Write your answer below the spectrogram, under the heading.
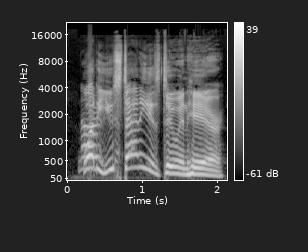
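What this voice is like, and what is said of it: Bad American cartoon character voice. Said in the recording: “Sonic the Hedgehog ... American accent ... that's so awful ... getting some fucking mileage out this voice”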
